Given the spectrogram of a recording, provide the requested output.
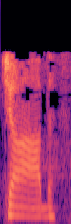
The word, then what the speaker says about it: Job: I know it looks like Job, but in English, for some reason, we pronounce it Job.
